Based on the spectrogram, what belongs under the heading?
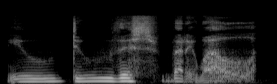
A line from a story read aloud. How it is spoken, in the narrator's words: Domon muttered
